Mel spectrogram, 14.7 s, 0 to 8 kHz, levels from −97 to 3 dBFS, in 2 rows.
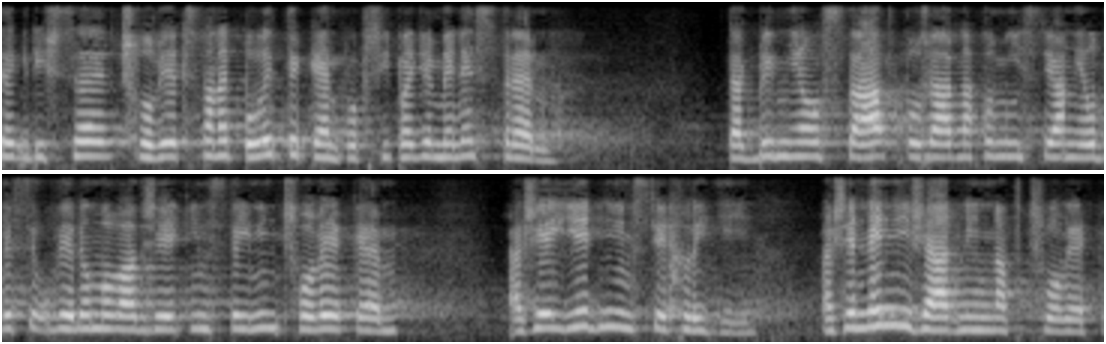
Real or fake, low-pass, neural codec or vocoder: fake; 7.2 kHz; codec, 16 kHz in and 24 kHz out, 1.1 kbps, FireRedTTS-2 codec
